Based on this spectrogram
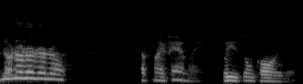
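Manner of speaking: put-on acted super-defensive girl voice. Retelling how a girl answered an offer to call someone, imitating a defensive girl. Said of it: "she got like super defensive".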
